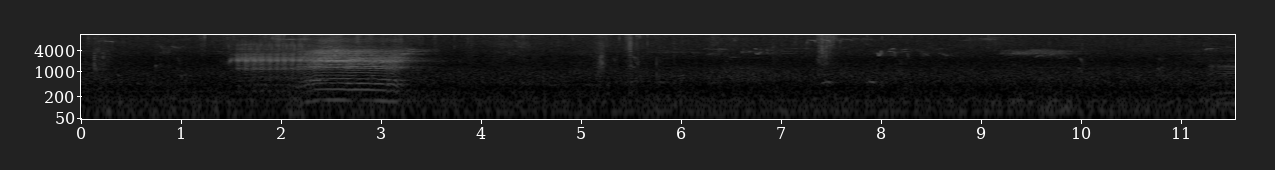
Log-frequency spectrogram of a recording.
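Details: Zwartbles sheep in a paddock with lambs on a farm in County Kilkenny, Ireland. A single drawn-out, quavering bleat of about a second and a half, then quiet field background with faint distant sounds.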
